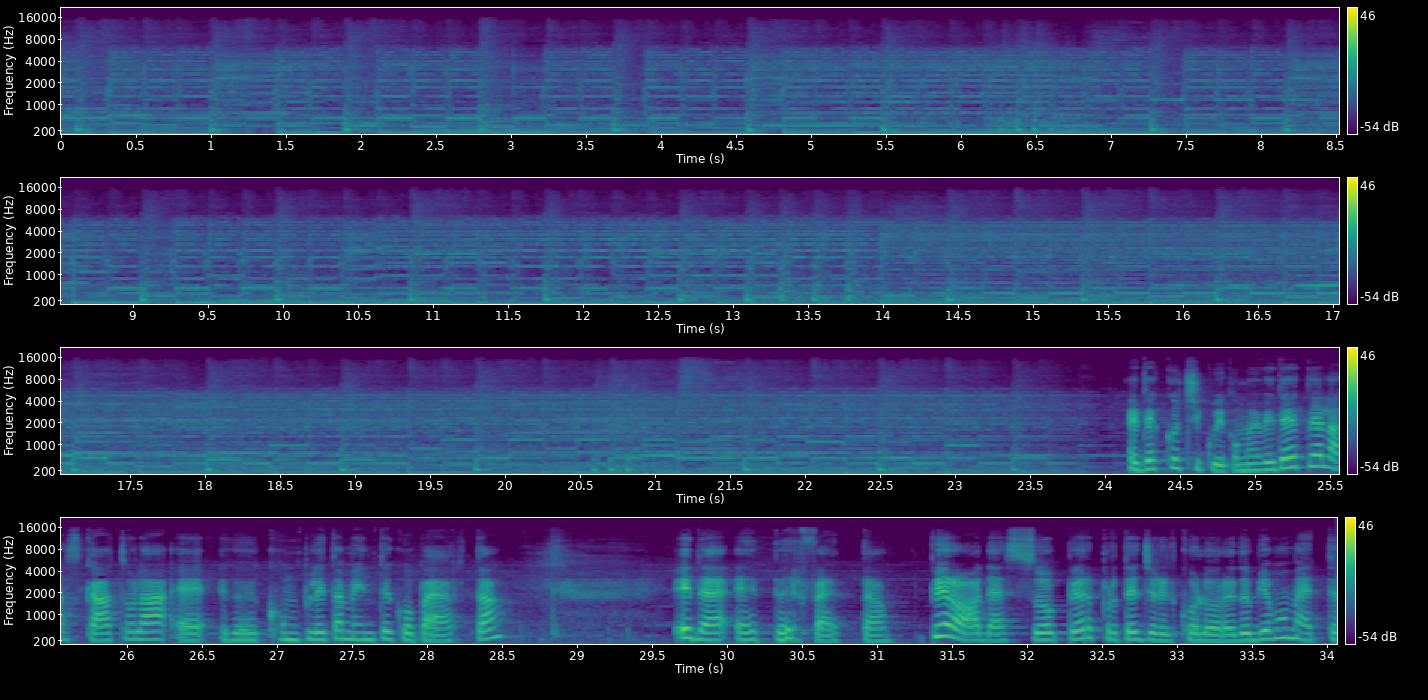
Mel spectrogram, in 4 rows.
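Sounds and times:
bass line: 0.0 - 24.1
guitar instrumental music: 0.0 - 24.8.

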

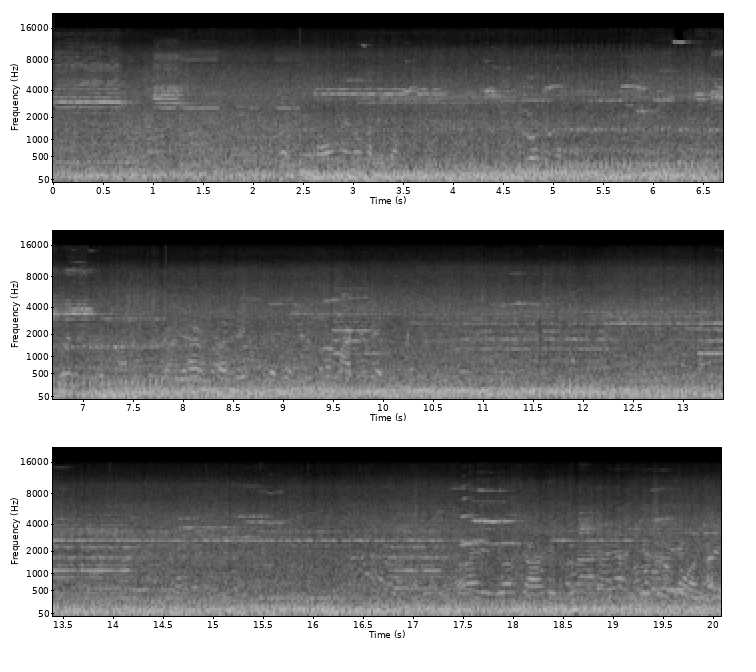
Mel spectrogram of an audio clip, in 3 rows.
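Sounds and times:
idling motorcycles and vehicles: 0.0 - 20.0
people talking: 2.2 - 3.7, 4.6 - 5.2, 6.6 - 10.9, 16.4 - 20.0
vehicle horns: 6.0 - 7.8, 9.1 - 19.6.

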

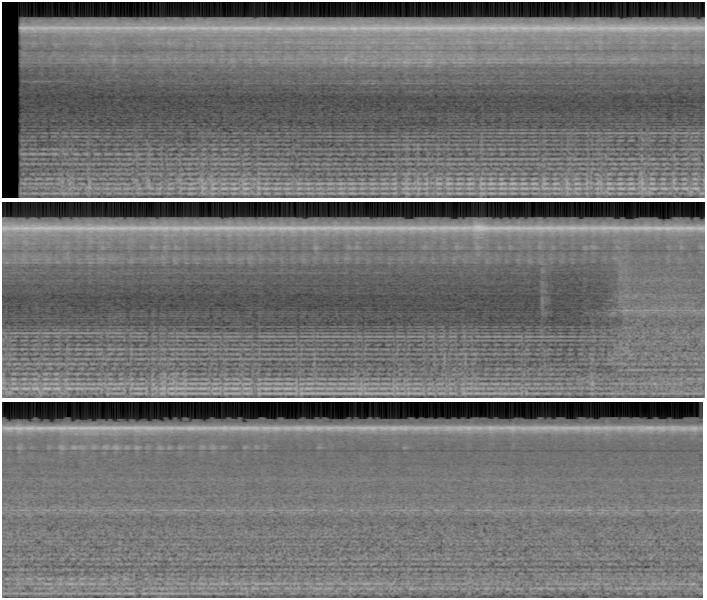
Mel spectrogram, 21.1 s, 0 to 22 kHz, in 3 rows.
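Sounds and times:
pulsing buzzing hum: 0.2 - 21.0.

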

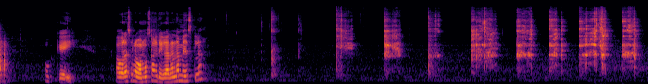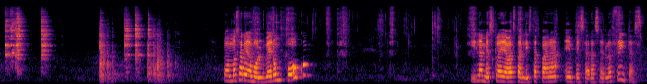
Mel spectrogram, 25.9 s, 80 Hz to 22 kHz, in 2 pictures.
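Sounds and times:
fork scraping a ceramic plate: 6.7 - 14.0, 18.0 - 22.9.

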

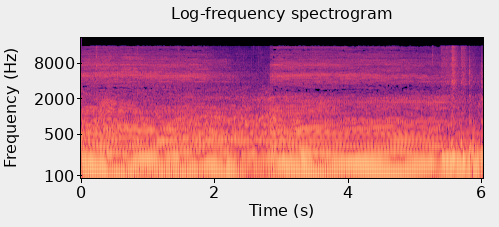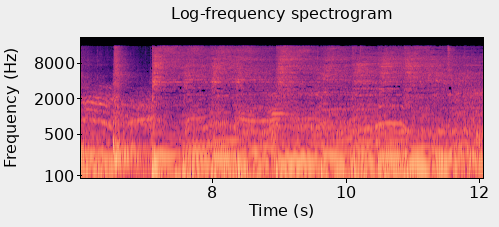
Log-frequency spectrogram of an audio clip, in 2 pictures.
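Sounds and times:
live band holding a chord: 0.0 - 12.0.

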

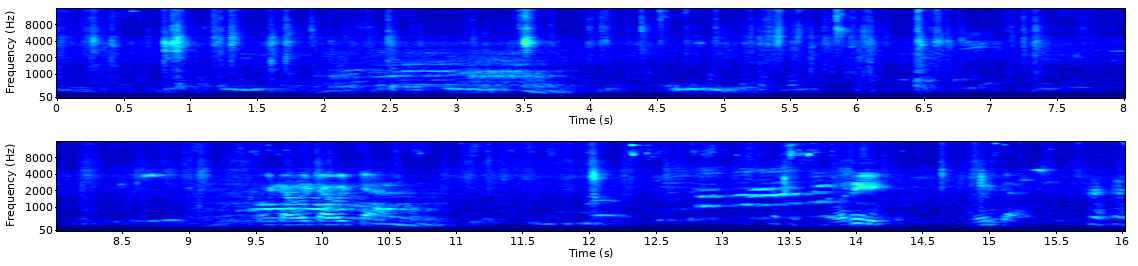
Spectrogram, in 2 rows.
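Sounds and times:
people talking indistinctly: 11.6 - 15.7.

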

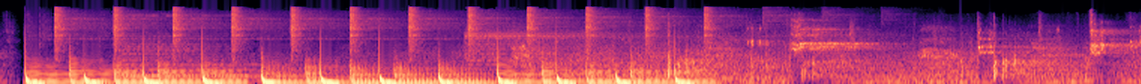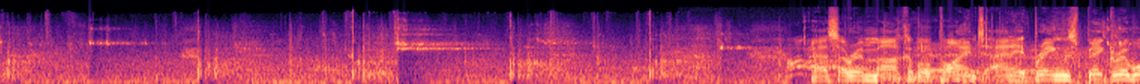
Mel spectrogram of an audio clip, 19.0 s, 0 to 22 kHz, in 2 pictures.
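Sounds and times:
ball bouncing: 5.4 - 7.0, 8.0 - 10.0, 10.7 - 15.2
tennis ball struck by racquets: 5.4 - 7.3, 8.0 - 15.6
shoes squeaking on court: 5.4 - 15.8.

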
